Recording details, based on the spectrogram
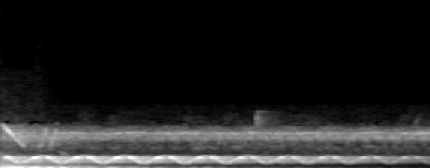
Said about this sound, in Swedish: Snart kom brandbilen körandes längs med grusvägen med en himla fart. Sirenerna tjöt när de nu tog av vid nästa avfart.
